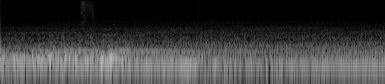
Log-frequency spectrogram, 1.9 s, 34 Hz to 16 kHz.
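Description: A 2024 BMW G87 M2 drag build with a wide-open exhaust rumbles steadily on a back road, a low continuous engine drone heard from inside the car without talk.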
